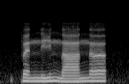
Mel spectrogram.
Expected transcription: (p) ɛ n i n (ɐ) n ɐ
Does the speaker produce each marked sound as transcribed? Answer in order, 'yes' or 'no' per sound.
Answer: yes, no

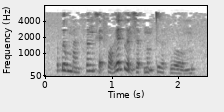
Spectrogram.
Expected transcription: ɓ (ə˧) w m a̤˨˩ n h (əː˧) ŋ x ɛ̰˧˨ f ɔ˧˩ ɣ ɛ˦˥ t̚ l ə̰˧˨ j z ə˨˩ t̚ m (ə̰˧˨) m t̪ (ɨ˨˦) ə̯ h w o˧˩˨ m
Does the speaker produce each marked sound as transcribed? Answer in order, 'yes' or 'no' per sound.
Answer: yes, yes, yes, no

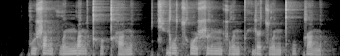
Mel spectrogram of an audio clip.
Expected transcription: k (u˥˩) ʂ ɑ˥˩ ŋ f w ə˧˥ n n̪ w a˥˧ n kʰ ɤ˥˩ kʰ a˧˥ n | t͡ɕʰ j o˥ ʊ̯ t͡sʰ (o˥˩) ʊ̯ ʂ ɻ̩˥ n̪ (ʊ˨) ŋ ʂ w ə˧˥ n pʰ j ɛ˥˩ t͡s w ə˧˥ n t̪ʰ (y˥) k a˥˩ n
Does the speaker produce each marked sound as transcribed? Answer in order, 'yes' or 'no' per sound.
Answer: no, yes, yes, no

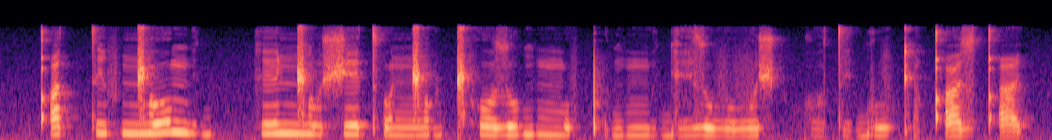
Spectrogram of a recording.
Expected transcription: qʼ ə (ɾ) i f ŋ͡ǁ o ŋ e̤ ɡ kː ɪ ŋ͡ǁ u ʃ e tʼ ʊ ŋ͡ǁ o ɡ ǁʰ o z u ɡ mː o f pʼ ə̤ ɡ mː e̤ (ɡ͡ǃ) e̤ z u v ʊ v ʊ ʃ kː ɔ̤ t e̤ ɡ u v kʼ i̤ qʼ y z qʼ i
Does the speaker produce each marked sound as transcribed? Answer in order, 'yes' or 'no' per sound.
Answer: no, no

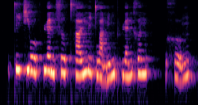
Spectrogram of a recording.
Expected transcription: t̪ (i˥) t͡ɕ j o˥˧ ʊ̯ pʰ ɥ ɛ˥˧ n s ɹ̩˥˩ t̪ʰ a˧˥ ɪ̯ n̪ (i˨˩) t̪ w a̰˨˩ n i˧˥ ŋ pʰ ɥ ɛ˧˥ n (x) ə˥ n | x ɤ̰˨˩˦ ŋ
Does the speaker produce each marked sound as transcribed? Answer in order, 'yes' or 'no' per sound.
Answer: yes, no, yes

